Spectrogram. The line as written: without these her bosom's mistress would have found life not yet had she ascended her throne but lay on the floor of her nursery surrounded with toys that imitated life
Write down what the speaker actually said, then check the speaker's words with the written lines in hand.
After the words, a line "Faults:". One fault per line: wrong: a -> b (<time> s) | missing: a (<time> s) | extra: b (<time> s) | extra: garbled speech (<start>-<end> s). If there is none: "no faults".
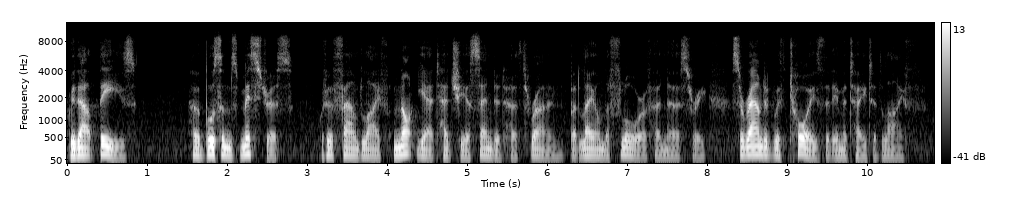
without these her bosom's mistress would have found life not yet had she ascended her throne but lay on the floor of her nursery surrounded with toys that imitated life
Faults:
no faults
